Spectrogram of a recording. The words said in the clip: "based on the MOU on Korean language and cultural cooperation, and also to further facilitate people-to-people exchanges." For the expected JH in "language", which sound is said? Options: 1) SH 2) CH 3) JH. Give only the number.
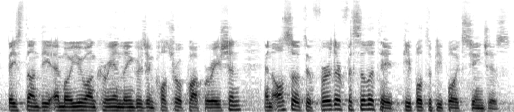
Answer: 3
